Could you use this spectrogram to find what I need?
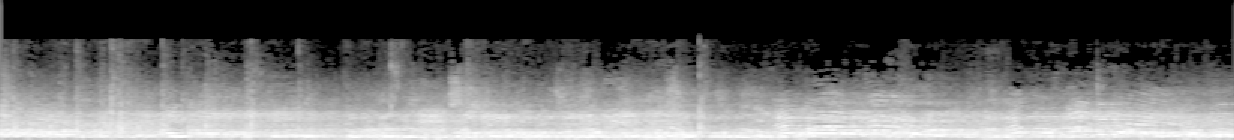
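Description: A crowd shouts and cheers throughout in a large echoing hall.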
